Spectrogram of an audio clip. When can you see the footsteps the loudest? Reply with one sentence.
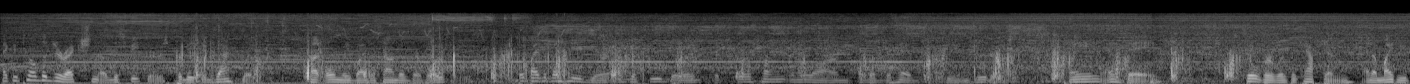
The loudest moment of the footsteps is at 3 seconds.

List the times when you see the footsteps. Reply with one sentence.
You can hear the footsteps from 1.8 to 12.7 s.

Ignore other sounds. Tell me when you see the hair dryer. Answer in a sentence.
You can hear the hair dryer from 0.0 to 14.0 s.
